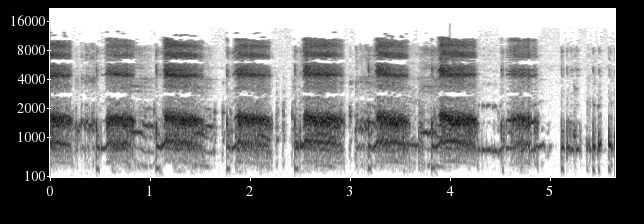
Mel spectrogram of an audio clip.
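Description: A White-breasted waterhen gives loud, harsh, nasal croaks in a rapid run, each note about half a second long, with brief pauses between bursts.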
